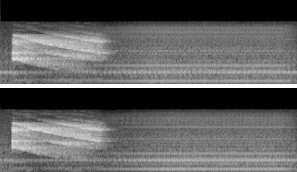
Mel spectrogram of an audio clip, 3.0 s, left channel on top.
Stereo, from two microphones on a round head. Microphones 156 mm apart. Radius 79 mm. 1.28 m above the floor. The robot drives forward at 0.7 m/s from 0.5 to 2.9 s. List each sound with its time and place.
0.1 s a fire alarm: 75° right (ahead or behind), 4 m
